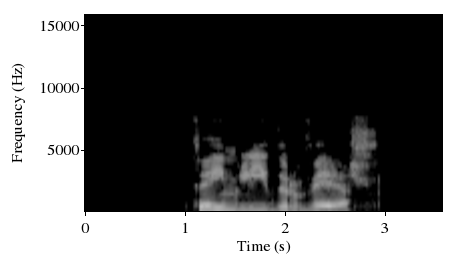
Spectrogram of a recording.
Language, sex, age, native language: Icelandic, male, 10, Icelandic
